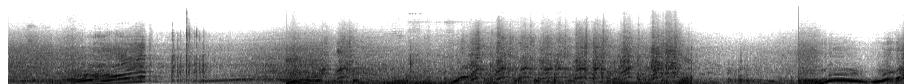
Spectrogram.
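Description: Supercar engines revving hard through loud exhausts: the revs rise and fall again and again, with sharp pops and crackles. The sound dips briefly about three seconds in.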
